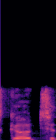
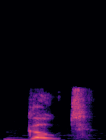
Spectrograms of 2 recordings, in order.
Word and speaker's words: goat: Let's go to the word goat. All right, Goat. instead of got, goat. Goat.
